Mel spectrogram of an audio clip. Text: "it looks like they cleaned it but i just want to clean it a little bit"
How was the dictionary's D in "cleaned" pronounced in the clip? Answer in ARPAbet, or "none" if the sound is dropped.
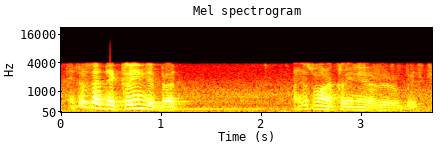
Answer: D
